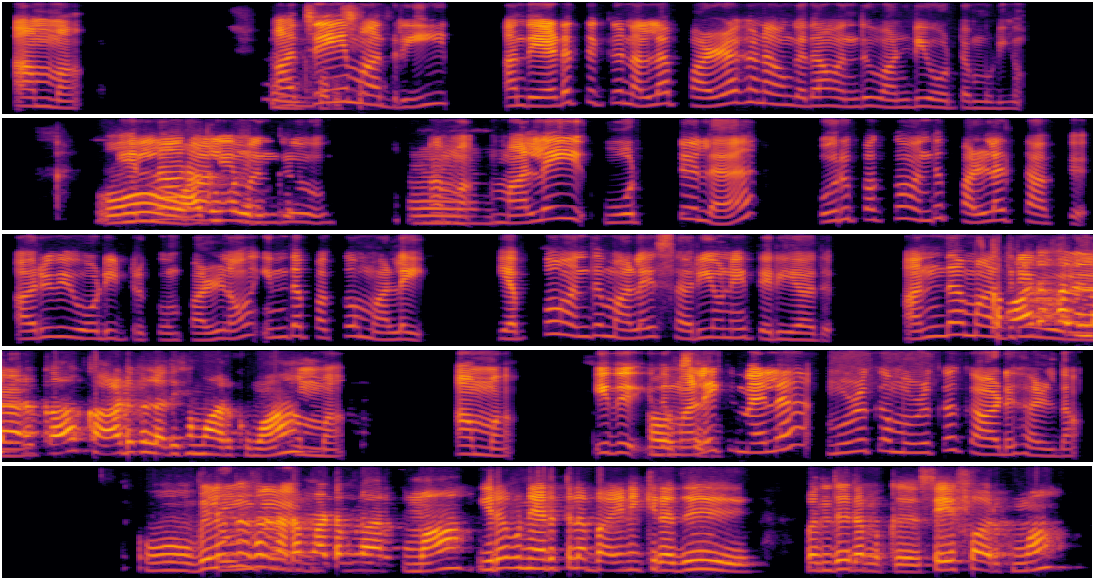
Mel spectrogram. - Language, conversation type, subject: Tamil, podcast, அந்தப் பயணத்தில் உங்களுக்கு மனதில் பதிந்த ஒரு கூரிய நினைவைக் கதைமாதிரி சொல்ல முடியுமா?
- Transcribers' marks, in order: tapping; mechanical hum; distorted speech; static; other background noise; in English: "சேஃபா"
